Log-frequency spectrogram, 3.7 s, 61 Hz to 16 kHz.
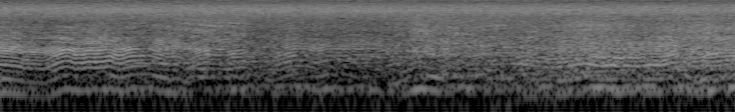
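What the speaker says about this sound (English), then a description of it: "And it's Cooper with the throttle wide open." A 125cc junior motocross motorcycle engine screams at wide open throttle on a rough track, a buzzing, wavering high-revving whine heard from a distance, steady and unbroken for several seconds.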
